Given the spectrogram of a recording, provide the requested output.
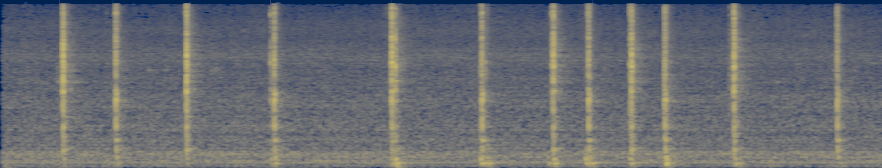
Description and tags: Flipping Light Switch
flipping a lightswitch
